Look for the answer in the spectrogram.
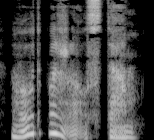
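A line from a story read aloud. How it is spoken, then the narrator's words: Muttered under breath. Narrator (Russian): пробормотал Боб себе под нос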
